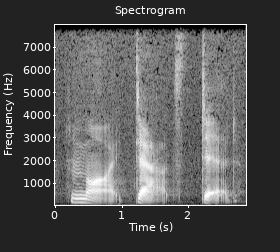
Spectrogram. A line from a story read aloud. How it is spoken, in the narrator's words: I'd reply under my breath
